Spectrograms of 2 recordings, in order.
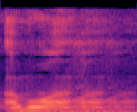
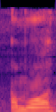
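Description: First: The word ends with an h sound. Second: The word ends with a t sound.

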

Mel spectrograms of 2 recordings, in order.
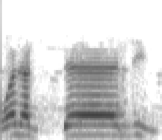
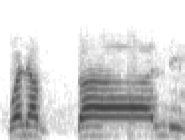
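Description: First: The consonant is a thin, plain d sound. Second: The consonant is a thick, emphatic d sound. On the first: "وبعضهم يخرجها دالا رقيقة" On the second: "فبعضهم يخرجها دالا مفخمة"

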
